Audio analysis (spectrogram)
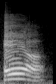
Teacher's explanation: the word starts with H, but the sound or the pronunciation that comes first is A, which is a vowel sound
